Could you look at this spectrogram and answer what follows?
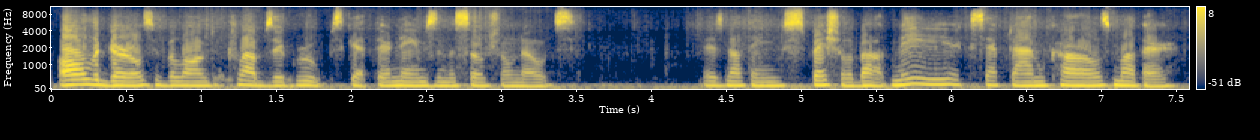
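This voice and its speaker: A woman's voice: deep voice, fairly even intonation, normal speed, lightly acted. An actress playing a proud, matter-of-fact middle-aged American mother from a small town in a 1940s radio drama. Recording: noisy old 1940s radio recording.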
